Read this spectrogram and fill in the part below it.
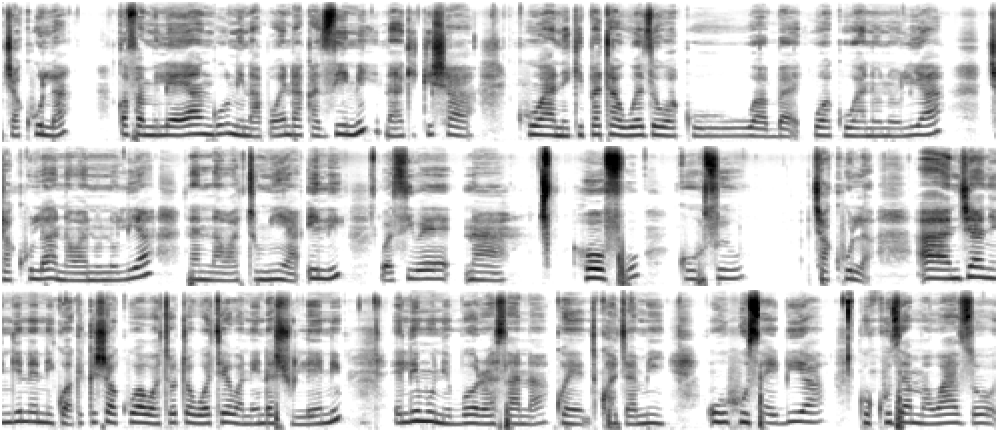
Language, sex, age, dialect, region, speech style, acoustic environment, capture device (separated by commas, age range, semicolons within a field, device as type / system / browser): Swahili, female, 18-24, Kenya - Nairobi Sheng-influenced, Kenya, relaxed; happy; focused; excited, silence, mobile / Linux / Chrome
